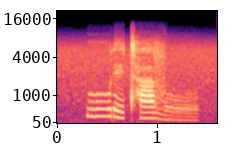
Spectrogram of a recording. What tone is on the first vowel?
high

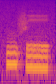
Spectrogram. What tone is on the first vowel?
high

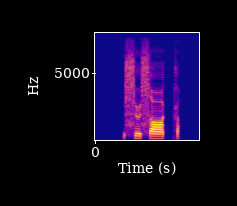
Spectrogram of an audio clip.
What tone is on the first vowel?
low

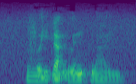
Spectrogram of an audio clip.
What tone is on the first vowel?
rising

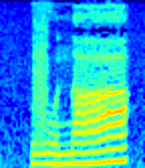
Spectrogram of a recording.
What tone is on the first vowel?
low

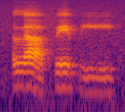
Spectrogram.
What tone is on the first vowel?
falling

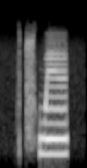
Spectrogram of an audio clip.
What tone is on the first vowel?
high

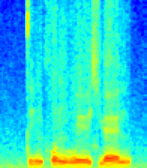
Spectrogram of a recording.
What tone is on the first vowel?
falling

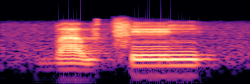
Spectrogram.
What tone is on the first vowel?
low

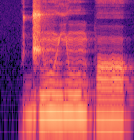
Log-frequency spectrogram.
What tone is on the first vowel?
high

